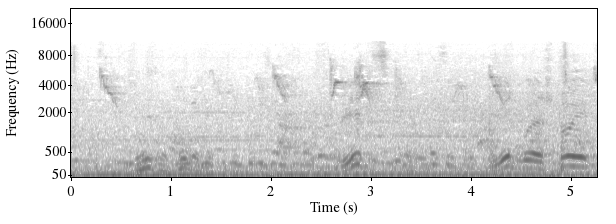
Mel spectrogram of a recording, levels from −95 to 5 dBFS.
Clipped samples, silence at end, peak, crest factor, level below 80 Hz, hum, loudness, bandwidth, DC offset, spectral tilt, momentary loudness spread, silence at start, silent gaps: under 0.1%; 0 s; -30 dBFS; 14 dB; -50 dBFS; none; -47 LUFS; 11.5 kHz; under 0.1%; -5.5 dB/octave; 9 LU; 0 s; none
